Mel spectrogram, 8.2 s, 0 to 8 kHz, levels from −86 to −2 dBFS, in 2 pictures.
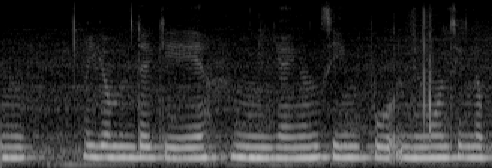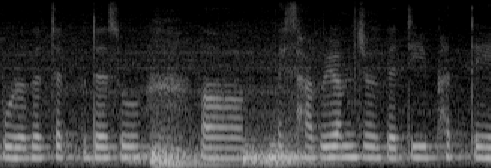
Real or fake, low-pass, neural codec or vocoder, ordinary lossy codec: real; none; none; none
